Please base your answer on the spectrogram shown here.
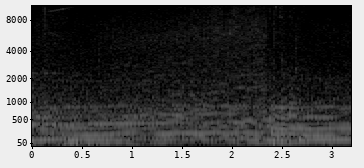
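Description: A car engine in The Crew 2 racing game runs steadily with a strong, even hum, then its pitch shifts upward near the end as it revs harder, loud and continuous throughout.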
